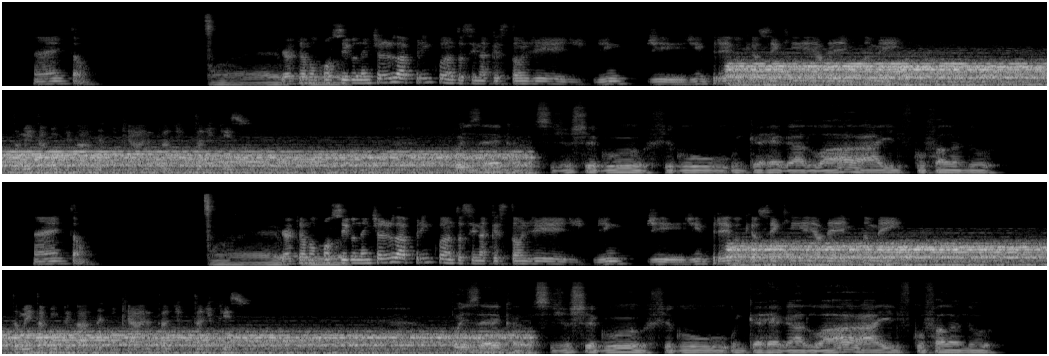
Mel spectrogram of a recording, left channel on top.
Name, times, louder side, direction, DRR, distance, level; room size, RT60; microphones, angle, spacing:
voice 1, 0.3-0.9 2.8-6.2 6.4-9.1 10.6-12.9, right 1 dB, 40° right, 0.4 m, -34 dB
voice 2, 2.0-3.4 14.3-14.6 14.9-20.3, right 1 dB, 80° right, 0.6 m, -33 dB
sound 1, 7.2-15.8, left 1 dB, 80° left, 0.6 m, -24 dB
3.1 x 2.5 x 2.3 m
head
